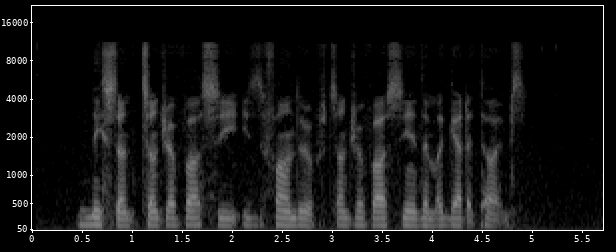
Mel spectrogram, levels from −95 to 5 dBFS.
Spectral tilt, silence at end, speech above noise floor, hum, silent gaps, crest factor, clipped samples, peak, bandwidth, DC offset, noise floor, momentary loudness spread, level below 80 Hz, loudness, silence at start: -4 dB/octave; 0.8 s; 32 dB; none; none; 22 dB; under 0.1%; -28 dBFS; 11.5 kHz; under 0.1%; -81 dBFS; 11 LU; -80 dBFS; -49 LUFS; 0.45 s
